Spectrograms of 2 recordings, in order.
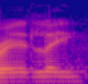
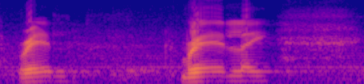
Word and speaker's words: Ridley: chairman this is an interim this is all this is it's an opportunity I know that mr. Ridley Riley is that's we pronounce his name red red Lee came to the office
